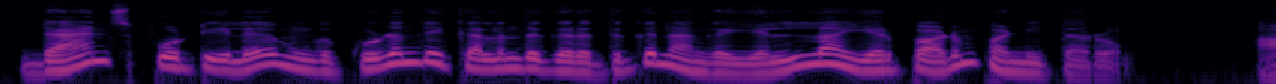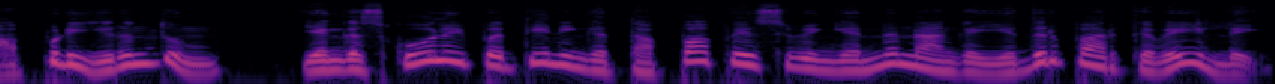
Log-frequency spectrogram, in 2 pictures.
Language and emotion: Tamil, surprised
